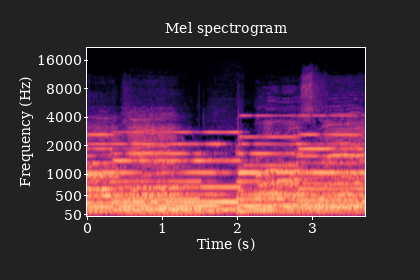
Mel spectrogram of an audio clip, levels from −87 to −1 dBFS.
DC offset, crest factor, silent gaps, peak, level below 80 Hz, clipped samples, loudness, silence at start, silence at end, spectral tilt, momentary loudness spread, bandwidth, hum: under 0.1%; 12 dB; none; 0 dBFS; -44 dBFS; under 0.1%; -12 LUFS; 0 s; 0 s; -7.5 dB/octave; 1 LU; 11.5 kHz; none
